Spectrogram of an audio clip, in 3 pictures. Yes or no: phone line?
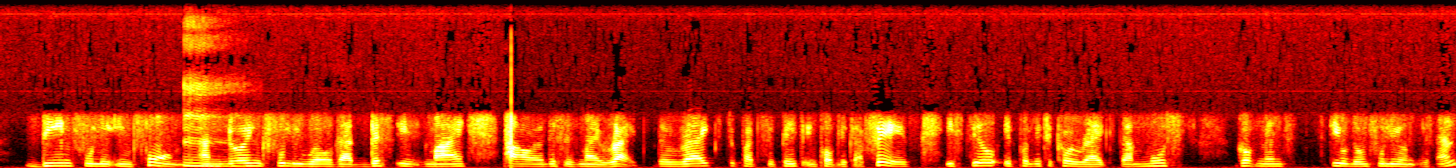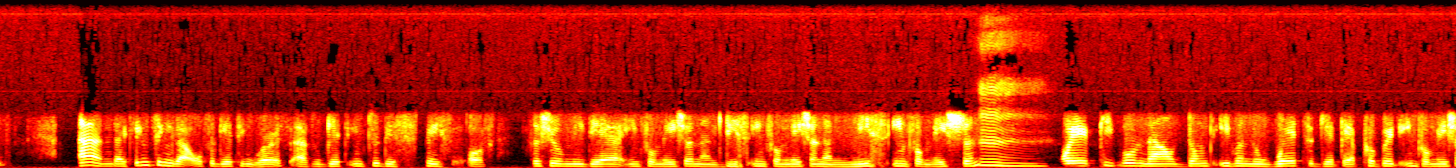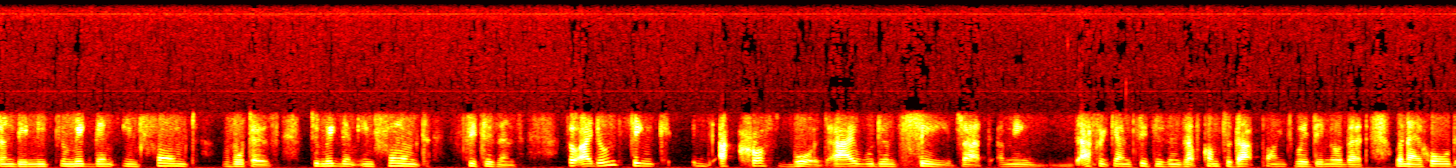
yes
